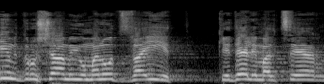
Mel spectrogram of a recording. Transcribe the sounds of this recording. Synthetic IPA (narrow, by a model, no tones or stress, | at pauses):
imd̪ɾuʃamejumanut̪zvaʔit̪̚ | ked̪ejlemalt͡seɾ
